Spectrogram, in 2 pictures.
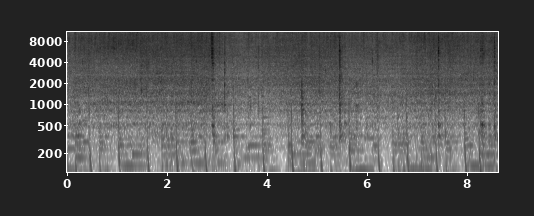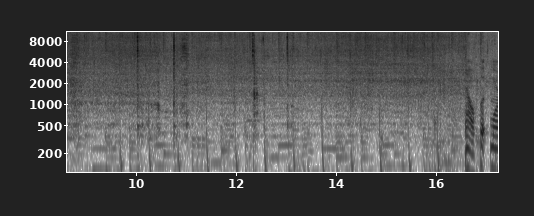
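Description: Chicken fajita pieces sizzle loudly in a hot pan, a dense, continuous frying hiss with scattered clicks and scrapes as the pieces are flipped, and a few sharper knocks near the end.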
